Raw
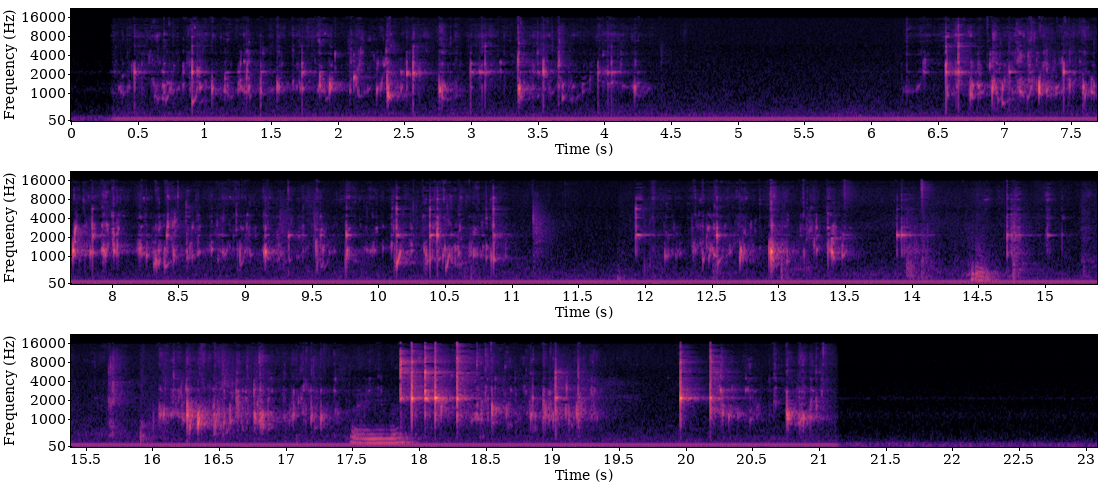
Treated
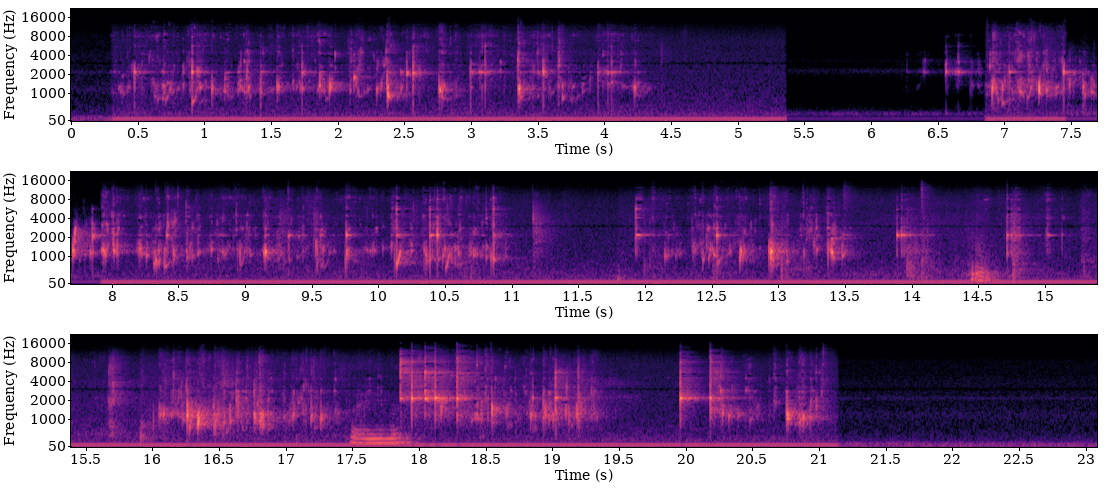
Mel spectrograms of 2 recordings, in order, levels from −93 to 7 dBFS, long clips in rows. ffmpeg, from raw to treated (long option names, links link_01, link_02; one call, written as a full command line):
ffmpeg -i in.wav -filter_complex "[0:a]asettb=1/sr,asplit=3[link_01][link_02][link_03];[link_01]atrim=end=5.364[link_04];[link_02]atrim=start=5.36:end=6.86,asetpts=PTS-STARTPTS,afade=type=in:duration=0.004:curve=qsin,afade=type=out:start_time=1.496:duration=0.004:curve=qsin,asplit=3[link_05][link_06][link_07];[link_05]bandpass=frequency=270:width_type=q:width=8,volume=0dB[link_08];[link_06]bandpass=frequency=2290:width_type=q:width=8,volume=-6dB[link_09];[link_07]bandpass=frequency=3010:width_type=q:width=8,volume=-9dB[link_10];[link_08][link_09][link_10]amix=inputs=3:normalize=0[link_11];[link_03]atrim=start=6.856[link_12];[link_04][link_11]acrossfade=duration=0.004:curve1=hsin:curve2=qsin[link_13];[link_13][link_12]acrossfade=duration=0.004:curve1=qsin:curve2=hsin,asplit=3[link_14][link_15][link_16];[link_14]afade=type=out:start_time=7.45:duration=0.02[link_17];[link_15]highpass=260,equalizer=frequency=300:width_type=q:width=4:gain=7,equalizer=frequency=730:width_type=q:width=4:gain=-7,equalizer=frequency=1200:width_type=q:width=4:gain=-5,equalizer=frequency=2000:width_type=q:width=4:gain=6,equalizer=frequency=3000:width_type=q:width=4:gain=-4,equalizer=frequency=4400:width_type=q:width=4:gain=-9,lowpass=frequency=4500:width=0.5412,lowpass=frequency=4500:width=1.3066,afade=type=in:start_time=7.45:duration=0.02,afade=type=out:start_time=7.91:duration=0.02[link_18];[link_16]afade=type=in:start_time=7.91:duration=0.02[link_19];[link_17][link_18][link_19]amix=inputs=3:normalize=0,lowpass=7200,bandreject=frequency=3000:width=11,alimiter=level_in=13.5dB:limit=-1dB:release=50:level=0:latency=1,volume=-4.5dB" out.wav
